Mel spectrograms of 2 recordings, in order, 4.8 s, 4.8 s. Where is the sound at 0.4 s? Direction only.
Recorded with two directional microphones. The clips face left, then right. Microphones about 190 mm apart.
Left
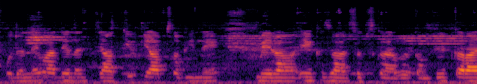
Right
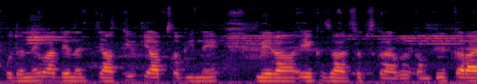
45° right (ahead or behind).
